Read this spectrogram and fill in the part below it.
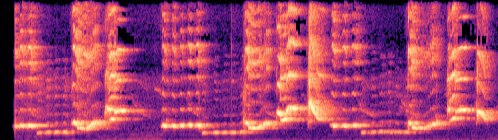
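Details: White-rumped shama singing loud whistled phrases: a held note near mid pitch, a lower note, then rising upslurred flourishes, the same pattern repeated about every one and a half seconds in a quiet room.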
